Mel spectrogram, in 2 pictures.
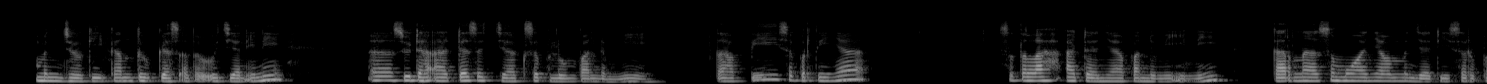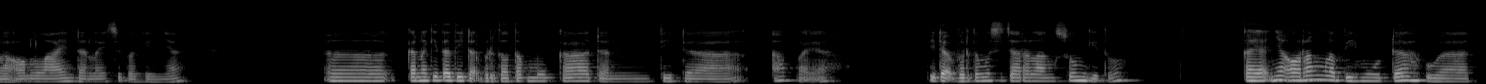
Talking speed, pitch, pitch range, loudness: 90 wpm, 160 Hz, 140-175 Hz, -34 LUFS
